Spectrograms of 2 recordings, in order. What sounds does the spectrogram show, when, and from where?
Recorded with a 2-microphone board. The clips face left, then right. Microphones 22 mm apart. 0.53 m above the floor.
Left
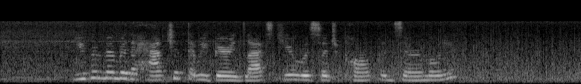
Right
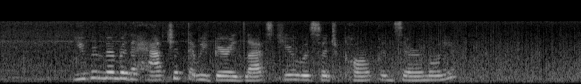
0.7 s a woman speaking: 10° right (ahead or behind), 0.8 m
